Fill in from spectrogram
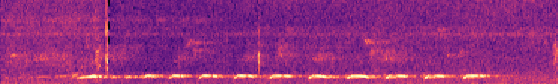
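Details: Dove on a tree giving a rapid run of about a dozen short, even hooting notes at the same pitch, roughly four per second, with a couple of sharp clicks and low background noise.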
